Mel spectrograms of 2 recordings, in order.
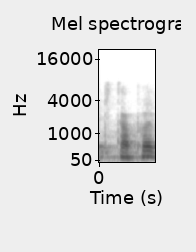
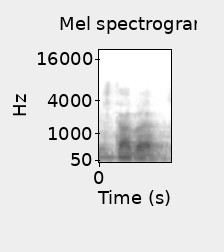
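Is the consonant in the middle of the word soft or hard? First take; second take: hard; soft. First: The final stem consonant stays hard, unsoftened. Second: The final stem consonant is softened, voiced. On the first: The speaker calls it wrong. "we don't say kitabı" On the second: The speaker calls it right. "we say kitabı. So uh, softening of the last uh, consonant"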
